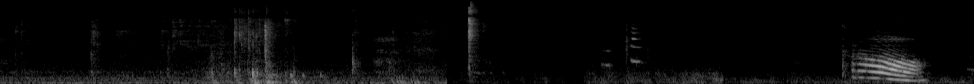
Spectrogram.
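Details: Toro, a 10-month-old male British Shorthair house cat on a diet and grown very touchy around food, gives one loud, drawn-out meow near the end, after indoor rustling and a woman's voice.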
